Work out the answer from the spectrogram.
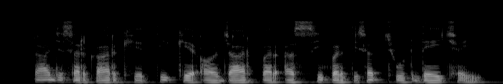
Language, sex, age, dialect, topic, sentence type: Magahi, male, 25-30, Western, agriculture, statement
